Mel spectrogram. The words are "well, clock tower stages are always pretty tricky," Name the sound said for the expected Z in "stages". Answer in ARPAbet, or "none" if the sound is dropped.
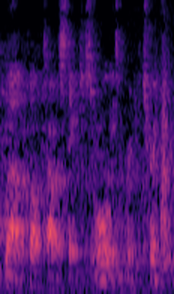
Z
